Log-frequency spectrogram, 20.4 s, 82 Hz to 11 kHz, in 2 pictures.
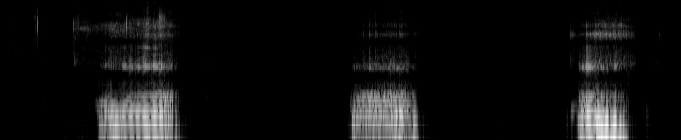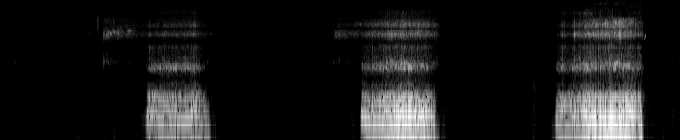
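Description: Six loud, rough snores in 20 seconds, about 18 breaths a minute, each lasting one to two seconds with silent pauses between.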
